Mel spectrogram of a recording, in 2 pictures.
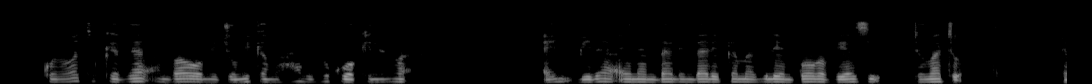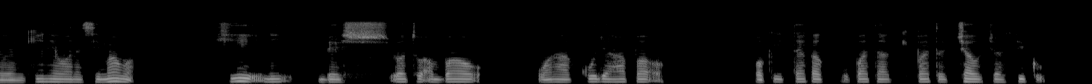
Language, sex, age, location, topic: Swahili, male, 18-24, Wajir, finance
